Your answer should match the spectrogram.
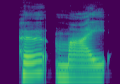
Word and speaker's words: Hermione: Im 4. Band schmuggelt die Autorin ein, wie man Hermione richtig aussprechen soll. Hermione.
